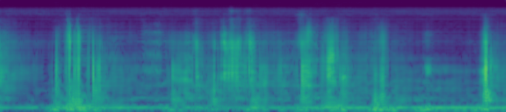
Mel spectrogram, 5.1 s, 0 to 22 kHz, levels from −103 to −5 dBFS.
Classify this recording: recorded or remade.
remade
